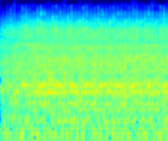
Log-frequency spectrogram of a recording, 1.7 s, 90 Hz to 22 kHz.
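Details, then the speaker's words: 2007 Chevy Cobalt engine running on 10 lb of melted candle wax instead of oil, restarted after sitting about 20 minutes: faint, quick, regular light top-end ticking rattle over steady idle, possibly chain noise; cause uncertain. "so let's just fire it up again and see if it sounds still healthy and good and quiet or if it's solidified a little bit, then we're going to have some knocking issues. Just for the heck of it. Maybe a little bit of chain noise right now."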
